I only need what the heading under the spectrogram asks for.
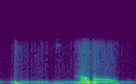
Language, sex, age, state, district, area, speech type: Telugu, male, 18-30, Telangana, Nirmal, rural, conversation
